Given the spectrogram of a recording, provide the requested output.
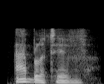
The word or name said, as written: ablative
